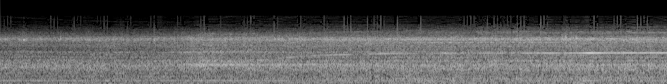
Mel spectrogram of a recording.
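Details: Mercedes-Benz 3340 truck diesel, turbo failure test: loud run with high steady whistling whine over rapid even chatter, sounding like a failing turbocharger.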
